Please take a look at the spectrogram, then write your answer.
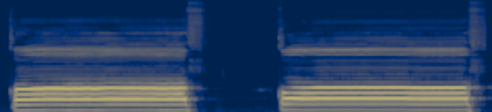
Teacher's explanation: آگے قوف، یہ تالو کا بالکل آخری حصہ، کوا جہاں پہ ایک چھوٹی سی ڈنڈی سی بھی نیچے آئی ہوتی ہے، وہاں سے جو تالو کا نرم والا حصہ ہے آخری، وہاں سے یہ لفظ ادا ہوگا، بالکل موٹا کر کے اس کو ادا کرنا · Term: تالو کے آخری حصے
